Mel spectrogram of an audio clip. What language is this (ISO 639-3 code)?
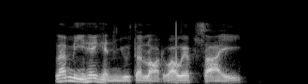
tha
